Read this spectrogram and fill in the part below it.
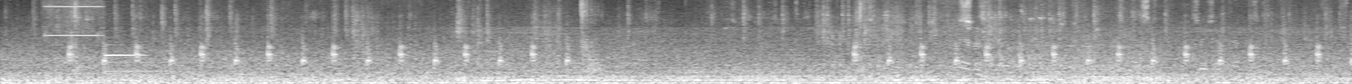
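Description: A bus's turn signal ticks in a steady rhythm.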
